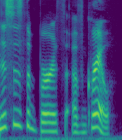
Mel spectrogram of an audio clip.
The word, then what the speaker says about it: Gqom: And this is the birth of Gqom, spelled Gqom, and pronounced with a deep, percussive click like Gqom.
